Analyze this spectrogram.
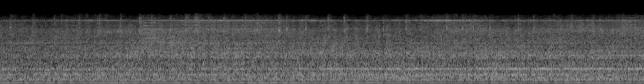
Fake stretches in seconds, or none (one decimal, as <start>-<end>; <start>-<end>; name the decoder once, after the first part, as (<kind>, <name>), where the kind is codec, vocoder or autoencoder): none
